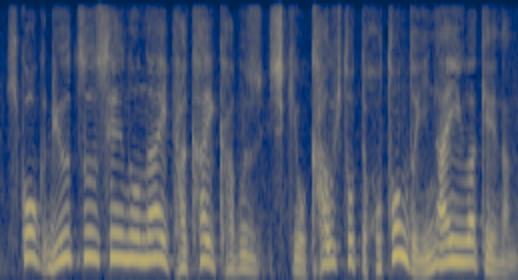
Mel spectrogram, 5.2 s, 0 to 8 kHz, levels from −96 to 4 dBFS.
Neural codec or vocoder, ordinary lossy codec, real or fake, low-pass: none; none; real; 7.2 kHz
